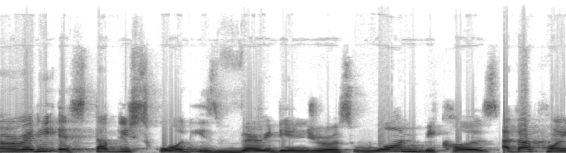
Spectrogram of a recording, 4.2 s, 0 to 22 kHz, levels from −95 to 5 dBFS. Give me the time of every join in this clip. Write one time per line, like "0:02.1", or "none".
none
